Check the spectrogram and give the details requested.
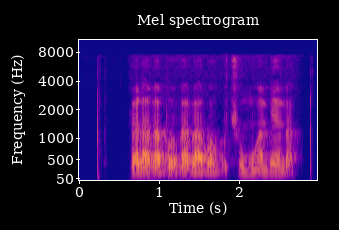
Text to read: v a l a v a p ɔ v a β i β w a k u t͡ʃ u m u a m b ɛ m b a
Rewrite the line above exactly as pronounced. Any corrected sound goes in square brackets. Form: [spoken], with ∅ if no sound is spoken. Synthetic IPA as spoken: v a l a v a p ɔ v a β [a] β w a k u t͡ʃ u m u a m b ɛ m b a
